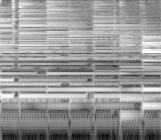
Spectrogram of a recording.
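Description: Instrumental acoustic guitar music, strummed chords changing every half second or so.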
